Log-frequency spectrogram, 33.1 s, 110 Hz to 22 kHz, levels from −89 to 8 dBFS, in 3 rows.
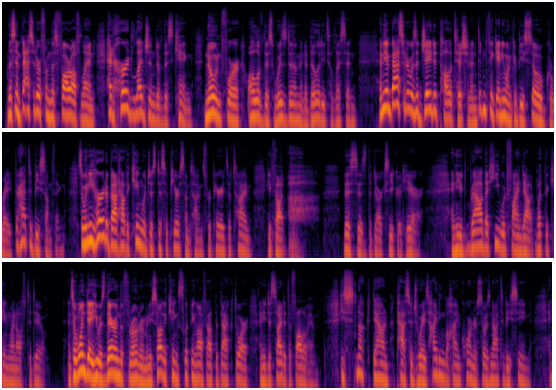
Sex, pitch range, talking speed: male, 135-175 Hz, 225 wpm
